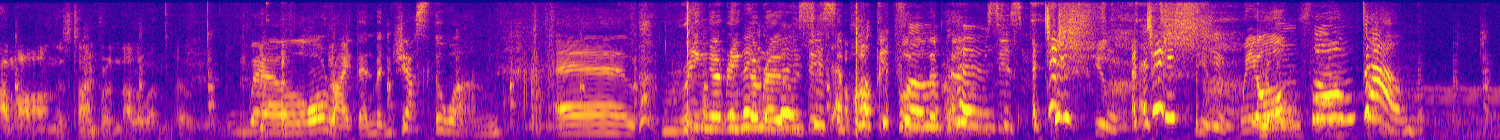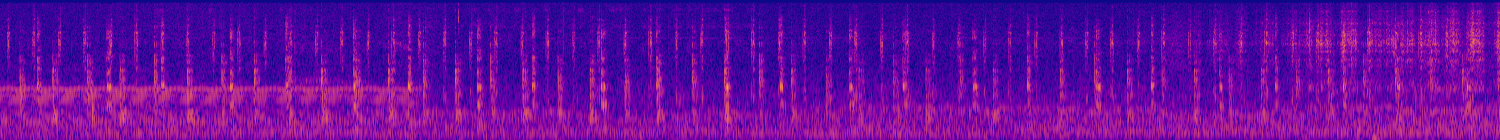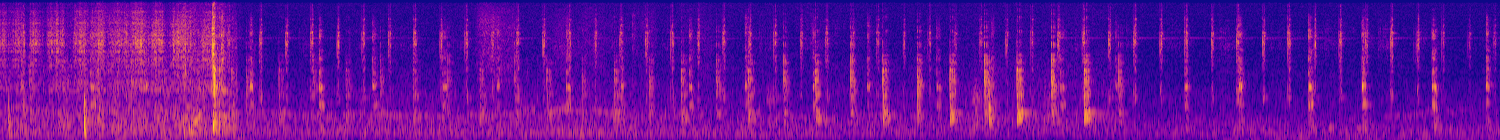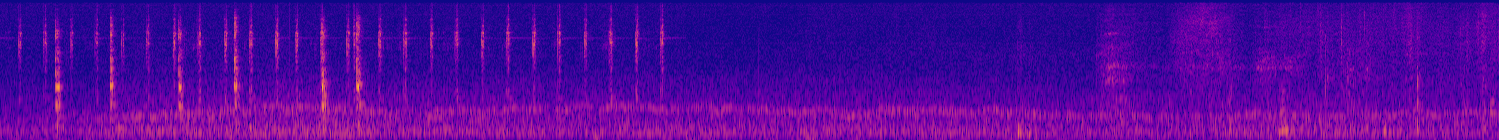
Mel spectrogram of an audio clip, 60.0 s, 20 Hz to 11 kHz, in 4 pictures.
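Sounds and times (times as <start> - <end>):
mechanical clocks ticking: 0.0 - 52.8, 57.4 - 59.9.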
